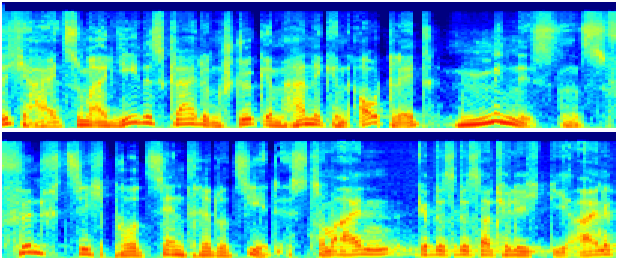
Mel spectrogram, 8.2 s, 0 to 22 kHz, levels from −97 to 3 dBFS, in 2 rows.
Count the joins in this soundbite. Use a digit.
2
